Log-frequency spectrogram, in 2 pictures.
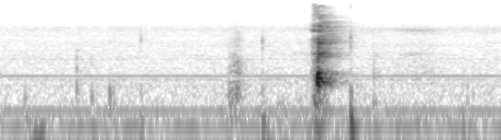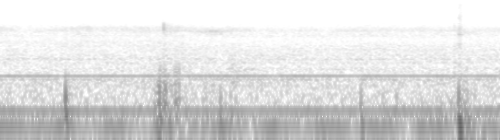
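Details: One abrupt, sharp catch of breath with a fainter follow-up in a quiet room with a steady hum: a hiccup.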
